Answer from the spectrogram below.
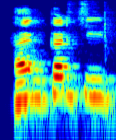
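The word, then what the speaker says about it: handkerchief: कुछ और शब्द देखें, जैसे सैंडविच, वेडनेसडे, बैज मीन्स पदक, हैंकरचीफ मीन्स रुमाल, हैंडसम मीन्स सुंदर। इन सभी शब्दों में भी डी हमेशा साइलेंट रहता है।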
